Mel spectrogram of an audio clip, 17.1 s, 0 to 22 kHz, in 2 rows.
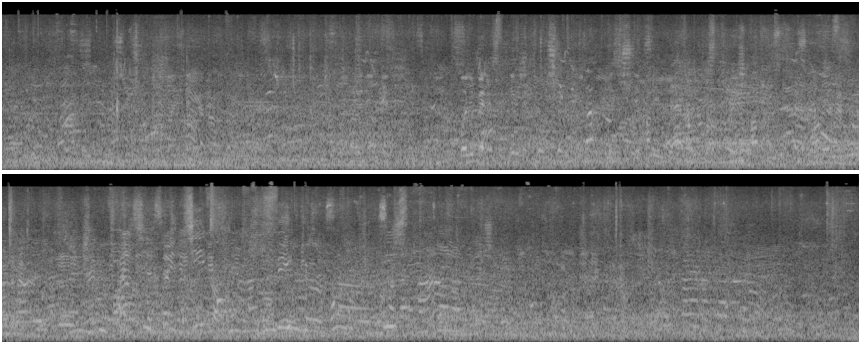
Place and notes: Outdoor maket of Saint Aubin
Dan Rob captation : 18 04 2021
